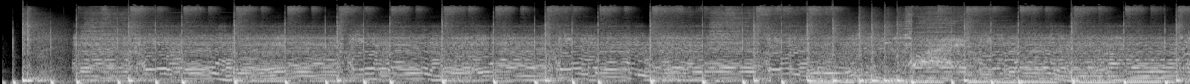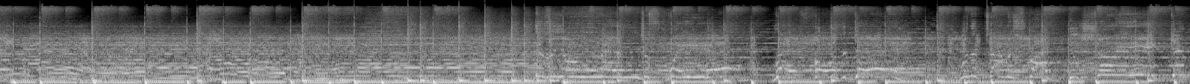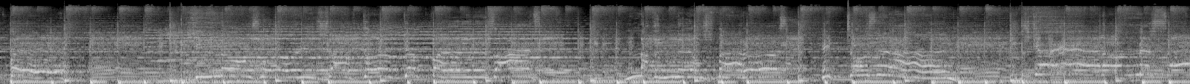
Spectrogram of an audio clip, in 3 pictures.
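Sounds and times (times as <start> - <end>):
rock and roll music: 0.0 - 35.6.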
